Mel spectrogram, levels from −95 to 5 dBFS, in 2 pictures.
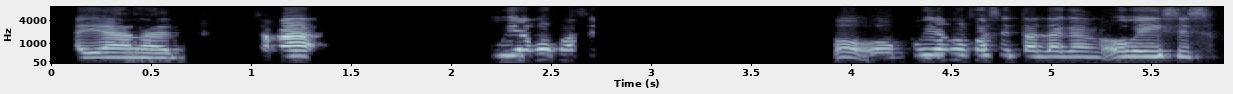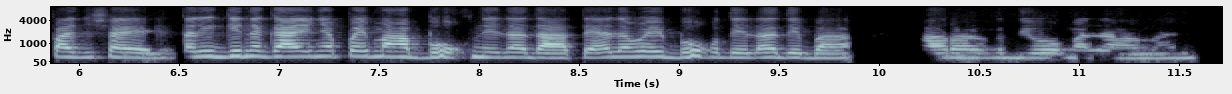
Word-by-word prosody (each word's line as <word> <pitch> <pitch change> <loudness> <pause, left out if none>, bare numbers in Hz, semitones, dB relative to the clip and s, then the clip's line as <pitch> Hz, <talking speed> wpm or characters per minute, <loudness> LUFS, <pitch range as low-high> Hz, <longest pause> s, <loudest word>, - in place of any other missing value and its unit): Ayan. 215 -2 +2 0.4
Tsaka 270 0 +7 1.0
kuya 290 0 -1
ko 310 - +5
kasi 290 - -3 1.2
Oo, 215 0 -4
kuya 310 0 -1
ko 305 -1 -3
kasi 290 0 -4
talagang 250 -2 -3
Oasis 255 0 -2
fan 235 -2 +1
siya 220 -3 +1
eh, 185 0 -11
talagang 245 +3 -1
ginagaya 250 -1 +5
niya 260 0 -3
pa 265 -1 0
yung 255 - -4
mga 235 - +8
buhok 220 -1 0
nila 225 -1 -1
dati, 195 -1 +3
alam 235 +3 0
mo 250 - +1
yung 225 -4 -2
buhok 225 -1 0
nila 210 +1 0
'di 205 -1 -3
ba, 190 -1 0 0.4
parang 200 0 0
'di 195 -1 -7
mo 200 - -1
malaman. 180 -1 -6
225 Hz, 175 wpm, -24 LUFS, 200-255 Hz, 1.2 s, mga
